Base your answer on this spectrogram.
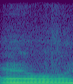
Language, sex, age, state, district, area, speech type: Odia, male, 30-45, Odisha, Mayurbhanj, rural, spontaneous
